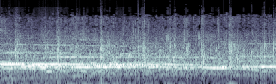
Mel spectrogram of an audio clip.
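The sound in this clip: Audience applause for a cast of actors, a dense, steady wash of clapping with crowd noise that holds loud and even for the whole span without a break.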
